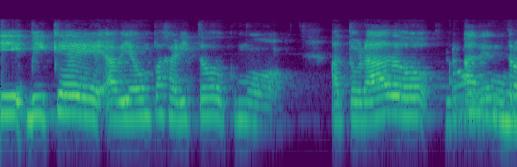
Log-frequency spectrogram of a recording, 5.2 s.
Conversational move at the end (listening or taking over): listening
